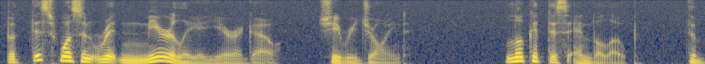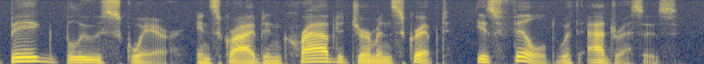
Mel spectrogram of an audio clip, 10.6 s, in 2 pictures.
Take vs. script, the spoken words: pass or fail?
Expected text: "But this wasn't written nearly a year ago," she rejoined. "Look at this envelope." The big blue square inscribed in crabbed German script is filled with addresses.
pass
